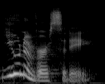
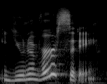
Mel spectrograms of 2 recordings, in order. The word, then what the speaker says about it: university: is experienced University right sometimes people say University and it sounds a little weird it should be University what about patient right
